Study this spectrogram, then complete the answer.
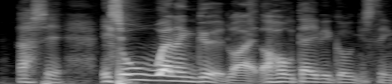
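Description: A man with an English accent speaks in a dark, mellow tone with lively intonation, on a very clean recording with a silent background. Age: 20s. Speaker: fitness coach. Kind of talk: casual chat.

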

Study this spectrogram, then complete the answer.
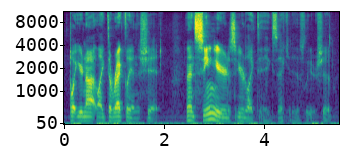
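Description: A man with an American accent talks at a moderate pace and medium pitch, with ordinary pitch variation, hardly any pauses and audible room echo. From Texas. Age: 20s. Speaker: engineering student. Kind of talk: casual chat.

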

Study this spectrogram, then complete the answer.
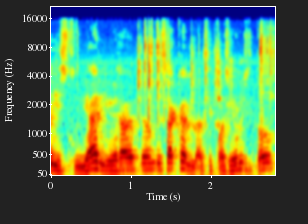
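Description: Fairly high-pitched man at a fairly quick pace, ordinary pitch variation, noticeable background noise. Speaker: podcast co-host, engineer. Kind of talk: casual chat.

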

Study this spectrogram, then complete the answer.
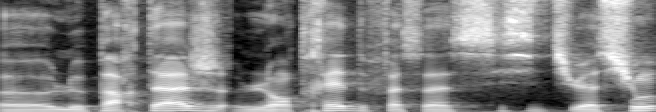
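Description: Fairly even intonation in a man's medium-pitched speech. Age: 20s. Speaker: lung transplant recipient and marathon runner. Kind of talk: testimony. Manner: hesitant, many fillers.

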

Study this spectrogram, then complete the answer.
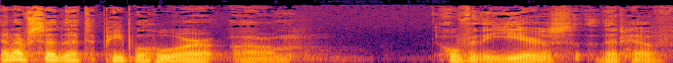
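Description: A man speaks at a fairly low pitch and a moderate pace. His voice is somewhat breathy with a dark, mellow tone. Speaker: church minister. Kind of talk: casual chat.

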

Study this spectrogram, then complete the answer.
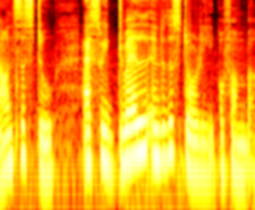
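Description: The tone is solemn and dramatic, with ordinary pitch variation. The recording is very clean, with a silent background. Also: woman. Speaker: storyteller. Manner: solemn, dramatic, measured pacing.

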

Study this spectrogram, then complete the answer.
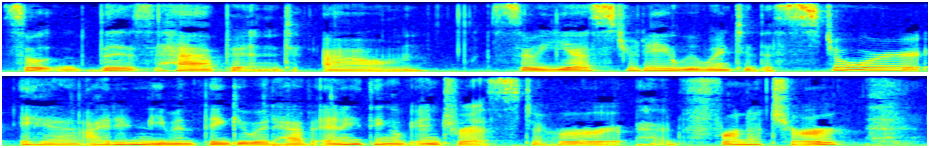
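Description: A soft-spoken woman at a moderate pace, with lively intonation. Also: fairly low pitch for a woman. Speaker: homeschooling podcast host, former teacher. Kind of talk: casual solo podcast monologue. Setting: home recording at night.

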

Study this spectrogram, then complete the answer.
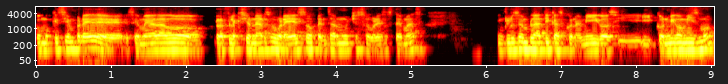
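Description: A man with a normal speaking voice talks at a fairly slow pace, his medium pitch held in fairly even intonation. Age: 20s. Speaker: content creator and podcaster. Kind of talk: casual interview.

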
